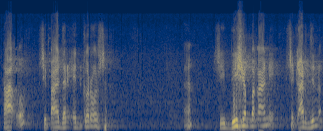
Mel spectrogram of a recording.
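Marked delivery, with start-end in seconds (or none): none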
